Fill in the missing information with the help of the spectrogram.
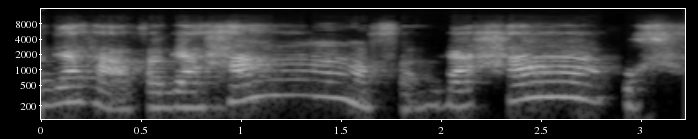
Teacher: o ra foi a sílaba que se estendeu. Então, essa é a sílaba tônica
